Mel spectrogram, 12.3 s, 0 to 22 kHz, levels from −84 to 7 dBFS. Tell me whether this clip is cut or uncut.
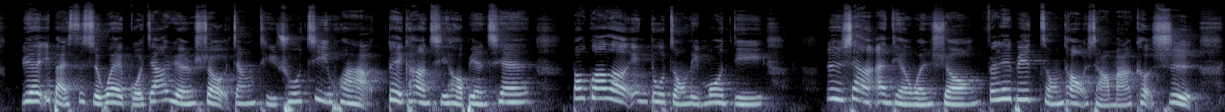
uncut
